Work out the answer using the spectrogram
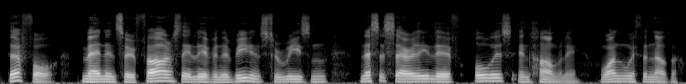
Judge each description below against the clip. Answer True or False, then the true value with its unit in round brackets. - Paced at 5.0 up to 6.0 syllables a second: False (6.4 syllables/s)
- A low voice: True (125 Hz)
